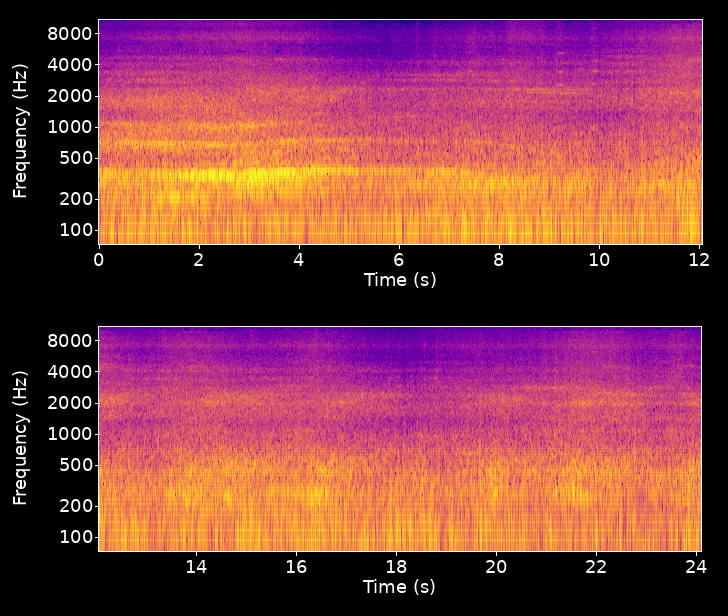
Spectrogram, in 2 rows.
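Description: A passenger train hauled by an EP07 electric locomotive runs past on the adjacent track. A humming tone is heard as the locomotive goes by in the first few seconds, then a steady rumble from the coaches' wheels on the rails.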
